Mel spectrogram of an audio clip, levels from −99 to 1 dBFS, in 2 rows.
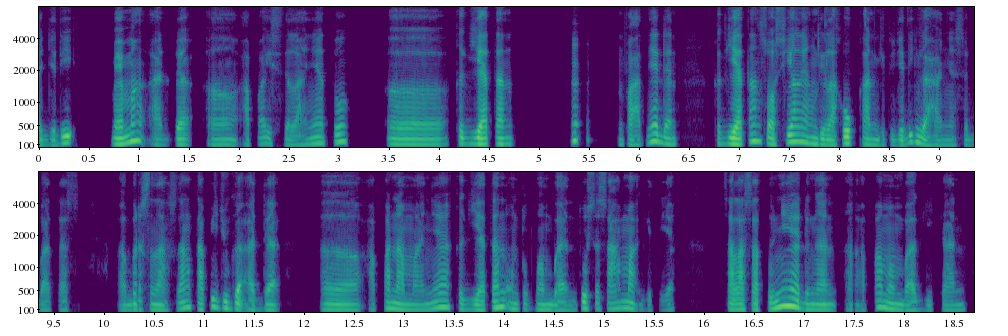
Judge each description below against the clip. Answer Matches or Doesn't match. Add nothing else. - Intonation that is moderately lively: Matches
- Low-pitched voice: Matches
